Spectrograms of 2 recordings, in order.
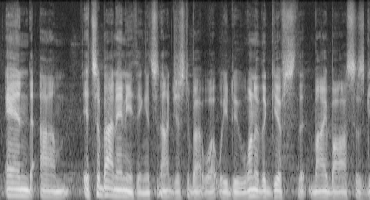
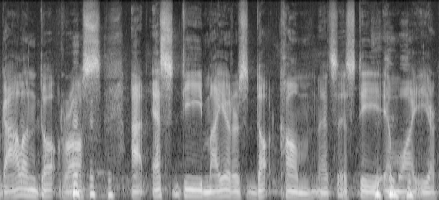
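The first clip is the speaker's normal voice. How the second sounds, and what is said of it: Scottish brogue. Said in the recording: “I'll give you this in my Scottish brogue.”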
